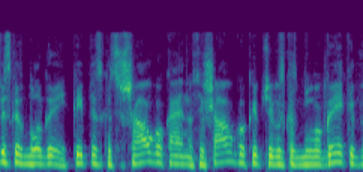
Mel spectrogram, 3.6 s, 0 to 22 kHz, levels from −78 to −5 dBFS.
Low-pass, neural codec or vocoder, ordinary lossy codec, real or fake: 10.8 kHz; codec, 24 kHz, 3 kbps, HILCodec; AAC, 64 kbps; fake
